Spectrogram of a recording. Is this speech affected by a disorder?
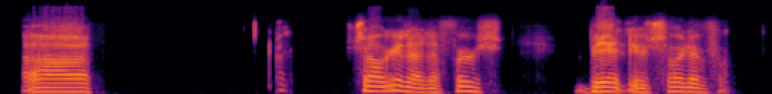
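Yes: spinal muscular atrophy.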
